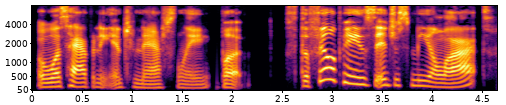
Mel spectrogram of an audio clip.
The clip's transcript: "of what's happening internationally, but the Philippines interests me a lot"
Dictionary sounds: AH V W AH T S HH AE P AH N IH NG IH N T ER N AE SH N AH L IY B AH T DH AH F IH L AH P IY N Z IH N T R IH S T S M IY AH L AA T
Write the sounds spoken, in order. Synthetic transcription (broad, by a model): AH W AH T S HH AE P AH N IH NG IH N T ER N AE SH N L IY B AH T DH AH F IH L AH P IY N Z IH N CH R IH S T M IY AH L AA T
